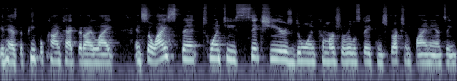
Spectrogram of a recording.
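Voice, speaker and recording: The woman has an American accent and a fairly low pitch with ordinary pitch variation. Her tone is dark and mellow, and the sound is dry and close with no echo. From US Midwest, St. Louis, Missouri. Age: 60s. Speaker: banking consultant, former banker. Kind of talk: interview on online talk show.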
